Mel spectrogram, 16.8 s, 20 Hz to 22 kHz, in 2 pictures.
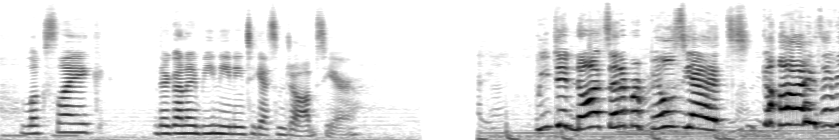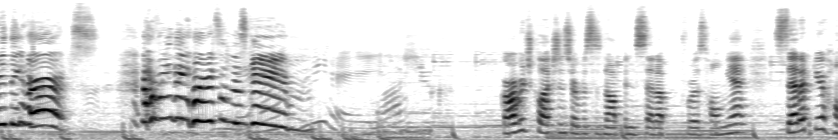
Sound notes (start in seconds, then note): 5.4 audio from livestream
